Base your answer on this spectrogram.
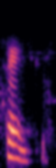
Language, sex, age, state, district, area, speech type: Bengali, female, 30-45, West Bengal, Darjeeling, rural, conversation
